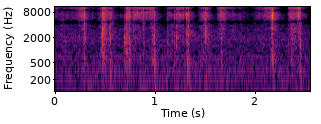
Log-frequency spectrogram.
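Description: Tarot cards are shuffled and drawn by hand in a quiet room, making a close, soft series of irregular flicks and riffling snaps with no talk.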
